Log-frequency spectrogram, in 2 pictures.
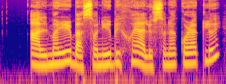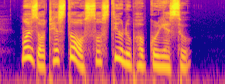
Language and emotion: Assamese, fearful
